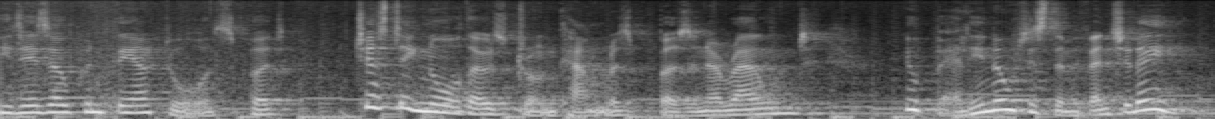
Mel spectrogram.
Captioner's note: sounds of water lapping; faint buzzing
